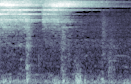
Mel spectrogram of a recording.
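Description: A passenger train rolls into Mungiakami railway station, with a loud rumble of wheels on the rails, rhythmic clatter and a thin metallic squeal carried on top, heard close from inside the carriage.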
